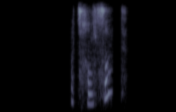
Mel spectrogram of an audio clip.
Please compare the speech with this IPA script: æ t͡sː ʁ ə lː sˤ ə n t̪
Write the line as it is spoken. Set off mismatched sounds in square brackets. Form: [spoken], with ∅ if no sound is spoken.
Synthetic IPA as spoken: æ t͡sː [χ] ə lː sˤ ə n t̪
